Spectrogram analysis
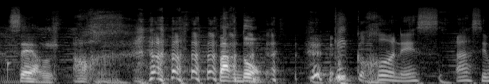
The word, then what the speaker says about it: Serge: Decilo, por favor, ¿cómo se pronuncia? Serge.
